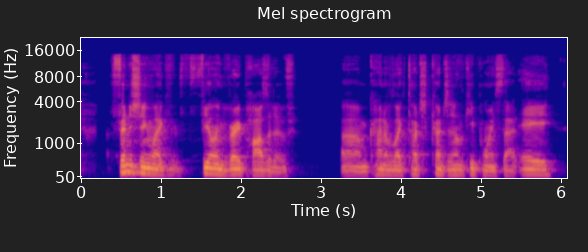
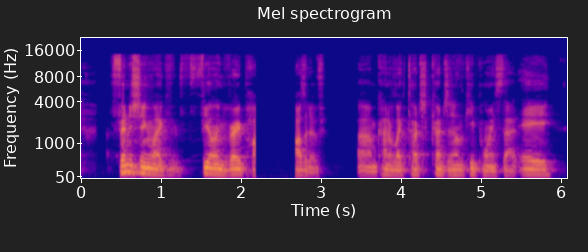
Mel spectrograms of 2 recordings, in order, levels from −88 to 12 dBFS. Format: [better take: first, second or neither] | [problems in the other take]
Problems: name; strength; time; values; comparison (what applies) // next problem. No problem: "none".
first | audio freezing; at 2 s for 0.5 s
